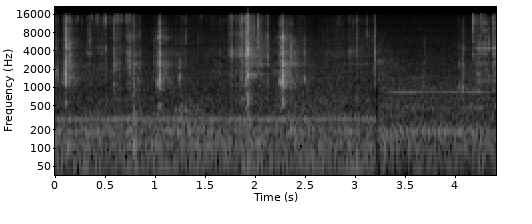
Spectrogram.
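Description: An orange, oval, solid dry soap bar held in the palm has its face shaved and crumbled with a metal knife blade. Bright, dry, crunchy scrapes come in irregular bursts with quiet gaps between them, over a faint steady hum that shifts about two-thirds of the way through.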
